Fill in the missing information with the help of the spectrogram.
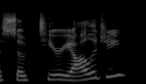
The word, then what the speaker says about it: soteriology: So this is the term of this is, right, the soteriology.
